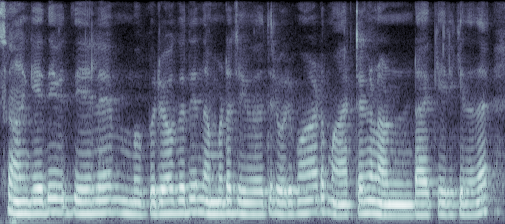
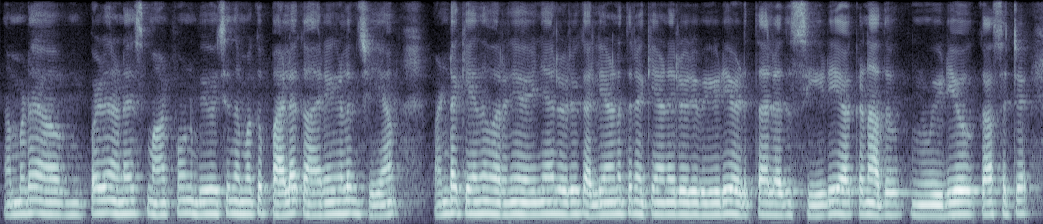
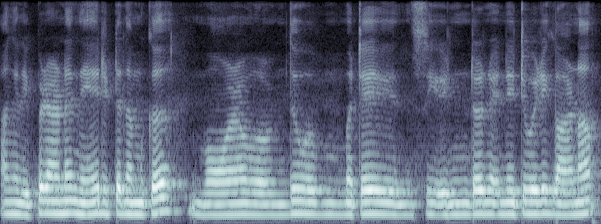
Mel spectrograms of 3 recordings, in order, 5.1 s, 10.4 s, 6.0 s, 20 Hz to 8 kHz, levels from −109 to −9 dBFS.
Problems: none marked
